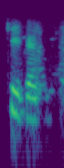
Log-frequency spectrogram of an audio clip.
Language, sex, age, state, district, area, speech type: Bengali, female, 45-60, West Bengal, Purba Bardhaman, rural, conversation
